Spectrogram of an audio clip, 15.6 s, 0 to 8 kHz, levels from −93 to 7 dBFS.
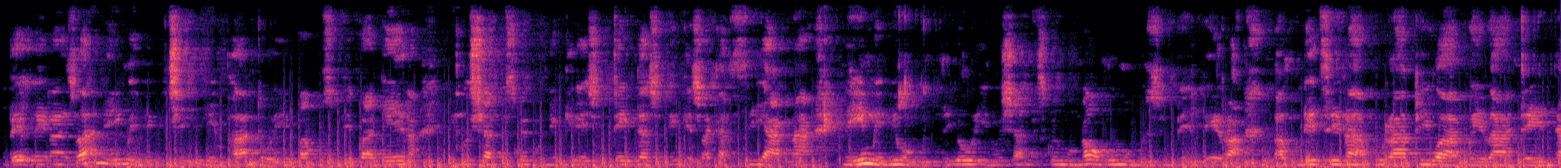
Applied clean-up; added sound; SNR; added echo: none; Livestock, farm animals, working animals; 8 dB; reverberation time 0.6 s.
